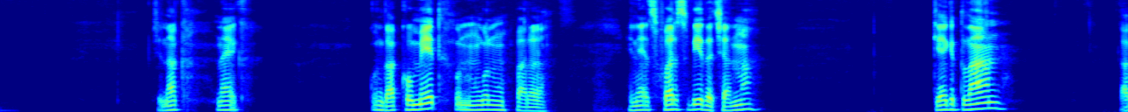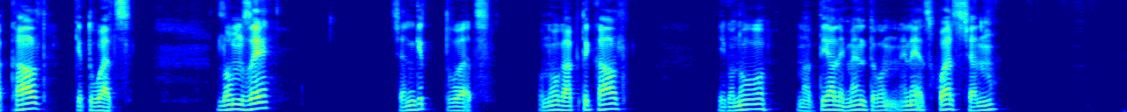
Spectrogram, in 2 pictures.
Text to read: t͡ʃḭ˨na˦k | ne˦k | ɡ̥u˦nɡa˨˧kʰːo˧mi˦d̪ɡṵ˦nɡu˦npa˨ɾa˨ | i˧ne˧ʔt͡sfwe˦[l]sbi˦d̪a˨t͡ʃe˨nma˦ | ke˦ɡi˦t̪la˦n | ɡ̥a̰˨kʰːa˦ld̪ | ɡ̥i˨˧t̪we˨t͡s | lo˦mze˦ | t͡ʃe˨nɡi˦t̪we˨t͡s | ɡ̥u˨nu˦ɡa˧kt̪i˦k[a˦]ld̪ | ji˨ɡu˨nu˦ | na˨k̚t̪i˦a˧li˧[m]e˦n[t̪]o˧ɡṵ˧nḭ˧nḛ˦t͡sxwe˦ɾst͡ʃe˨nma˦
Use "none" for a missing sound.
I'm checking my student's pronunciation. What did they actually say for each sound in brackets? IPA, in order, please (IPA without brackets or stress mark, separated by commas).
ɾ, a˦, m, t̪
